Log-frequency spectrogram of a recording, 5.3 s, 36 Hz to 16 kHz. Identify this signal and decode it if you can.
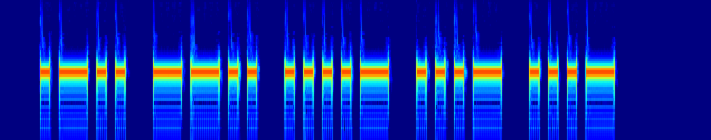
Morse code, heard as a keyed tone, about 17 wpm, 700 Hz. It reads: LZ4VV
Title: DXCC-100 Call Signs - 5 Characters - Repeated 2x - 17wpm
